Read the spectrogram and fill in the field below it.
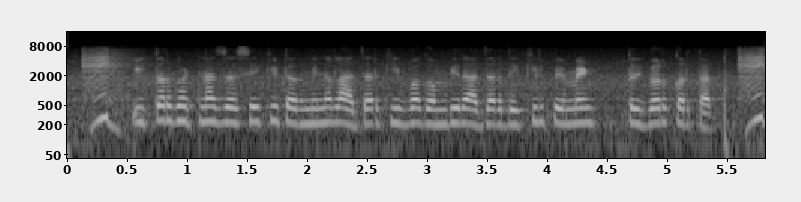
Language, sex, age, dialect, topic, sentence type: Marathi, female, 25-30, Varhadi, banking, statement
